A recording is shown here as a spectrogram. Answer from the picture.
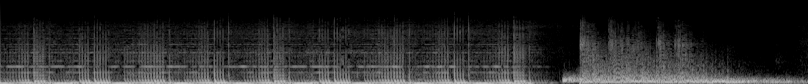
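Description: A steady, loud machinery hum drones for several seconds, then a sudden deep blast bursts out as dynamite sticks in drill holes are detonated in a mine tunnel, followed by a heavy rumbling roar that slowly fades.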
